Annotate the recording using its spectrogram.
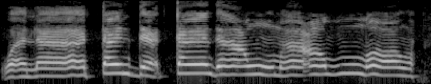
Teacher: Huruf dal bila dia mati di tengah-tengah kalimah begini, kita kena lantunkan dengan lantunan kecil. Hukumnya qalqalah sughra, ya.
